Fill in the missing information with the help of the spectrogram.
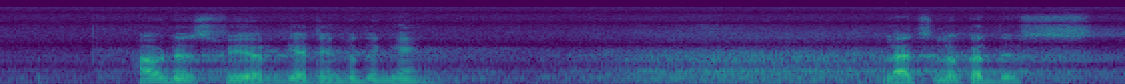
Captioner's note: few laugh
